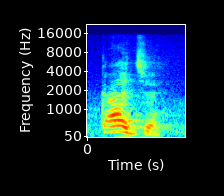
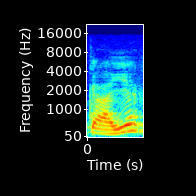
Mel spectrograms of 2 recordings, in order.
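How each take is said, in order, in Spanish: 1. La consonante del medio es un sonido vibrante, como 'zh'. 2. La consonante del medio es un sonido sencillo, como 'y'. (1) "El lehilamiento de yod" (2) "no se dice calle"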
